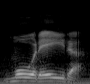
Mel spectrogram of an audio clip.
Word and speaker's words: Moreira: 3 R's there, and they all should be pronounced the same way. So we would say Maria Moreira.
